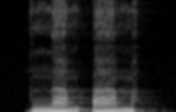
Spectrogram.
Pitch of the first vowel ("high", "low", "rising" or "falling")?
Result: low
